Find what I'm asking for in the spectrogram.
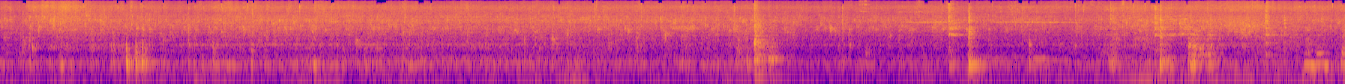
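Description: Chopped onions, three of them, frying in a pan for chicken biryani, with a steady hiss and a few sharp stirring scrapes spaced through it; no talking.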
